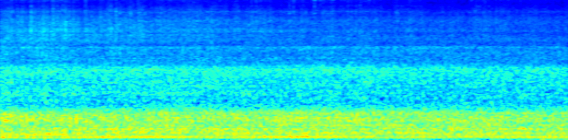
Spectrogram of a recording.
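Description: Steady low rumble and rush of fast, turbulent river water pouring below a dam, unchanging throughout.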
